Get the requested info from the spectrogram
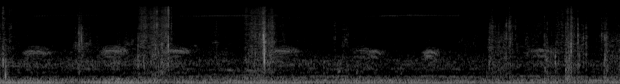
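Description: A bird calling with short, repeated notes, about two a second, over sharp crackles of maize leaves and stalks being brushed past, with a steady low rumble beneath.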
